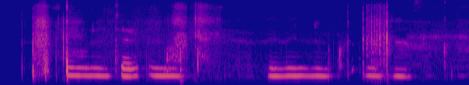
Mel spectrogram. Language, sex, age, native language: Icelandic, male, 11, Icelandic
